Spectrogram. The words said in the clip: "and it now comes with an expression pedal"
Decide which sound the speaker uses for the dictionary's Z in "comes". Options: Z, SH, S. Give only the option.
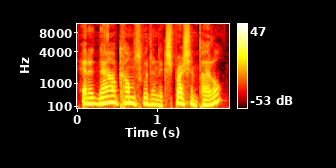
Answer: Z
